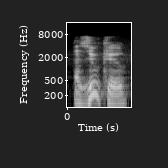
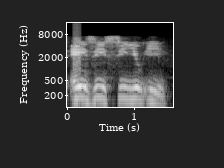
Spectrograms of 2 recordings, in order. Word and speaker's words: Azcue: And the new catcher is Azuku. Azcue. I have no clue how to pronounce that guy's name. I think it's Azcue. Come on, Clinton Parks.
